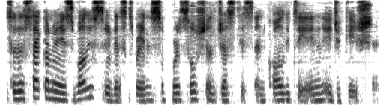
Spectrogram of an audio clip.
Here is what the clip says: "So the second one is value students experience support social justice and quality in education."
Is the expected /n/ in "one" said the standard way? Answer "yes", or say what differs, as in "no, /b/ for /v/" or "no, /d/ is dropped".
no, /n/ is dropped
